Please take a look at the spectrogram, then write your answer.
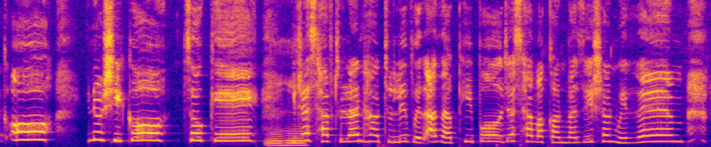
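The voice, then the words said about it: Thick Kenyan accent imitating mother. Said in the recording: “I love that accent you just busted into right there. ... Whenever you're talking about your mother, you get this really thick Kenyan accent.”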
